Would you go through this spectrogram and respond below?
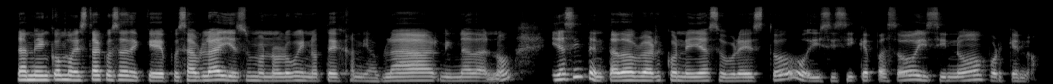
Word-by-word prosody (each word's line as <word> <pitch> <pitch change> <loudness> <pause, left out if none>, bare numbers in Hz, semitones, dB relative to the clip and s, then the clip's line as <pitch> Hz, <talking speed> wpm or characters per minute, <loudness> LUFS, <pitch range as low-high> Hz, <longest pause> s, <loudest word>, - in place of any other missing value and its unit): también 205 0 +6
como 215 -1 +3
esta 205 +2 +3
cosa 210 0 +1
de 190 0 -2
que, 170 -3 +3
pues, 175 +2 -6
habla 190 +3 +5
y 200 -2 +2
es 180 +2 -4
un 190 - -5
monólogo 175 +1 -1
y 185 - -2
no 170 -1 -5
te 170 - -1
deja 170 - -5
ni 165 -1 -9
hablar 180 +3 0
ni 170 -1 -7
nada 175 0 -4
¿no? - - -5 0.4
Y 225 +2 +1
has 235 - -1
intentado 185 - +3
hablar 185 -1 +3
con 185 -2 -2
ella 175 +1 +1
sobre 165 -1 -1
esto 170 +6 -3
y 160 0 -5
sí, 165 0 -11
sí, 180 +2 -10
¿qué 185 - -2
pasó? 190 +4 -4
Y 195 -3 -2
si 180 -3 -7
no, 190 +6 -3
¿por - - -5
qué - - -6
no? - - -17
180 Hz, 230 wpm, -22 LUFS, 175-200 Hz, 0.4 s, también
